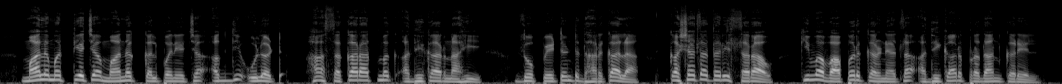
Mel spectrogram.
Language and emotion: Marathi, neutral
